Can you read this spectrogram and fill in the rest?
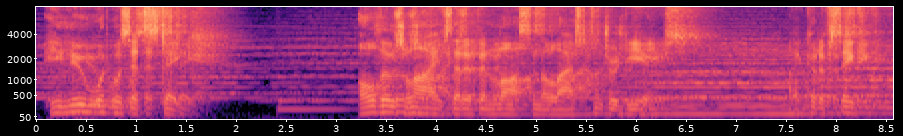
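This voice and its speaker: Solemn old spirit mentor played by a man, low and slow, heavy echo, music bed, animated drama. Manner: solemn, measured, counselling. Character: grave, regretful old male spirit mentor. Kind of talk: animated-style comic dub acting. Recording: echoing voice with music behind.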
